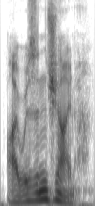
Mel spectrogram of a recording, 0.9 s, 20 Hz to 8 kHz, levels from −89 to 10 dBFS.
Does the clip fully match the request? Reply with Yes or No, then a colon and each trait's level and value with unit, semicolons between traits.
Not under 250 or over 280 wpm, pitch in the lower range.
Yes: fast, 255 wpm; low, 100 Hz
